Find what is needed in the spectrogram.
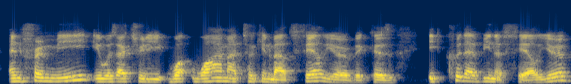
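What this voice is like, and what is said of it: French accent. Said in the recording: “your French accent ... I still have an accent”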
